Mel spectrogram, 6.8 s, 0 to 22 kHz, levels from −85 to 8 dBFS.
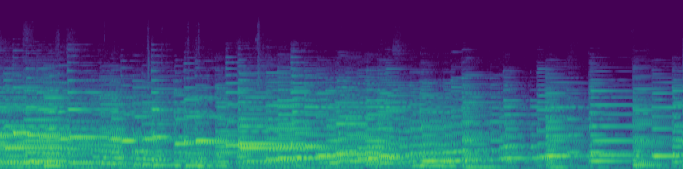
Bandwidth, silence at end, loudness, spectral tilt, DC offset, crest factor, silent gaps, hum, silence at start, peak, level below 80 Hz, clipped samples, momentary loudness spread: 6.8 kHz; 0 s; -17 LUFS; -9.5 dB/octave; under 0.1%; 16 dB; none; none; 0 s; 0 dBFS; -34 dBFS; under 0.1%; 7 LU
